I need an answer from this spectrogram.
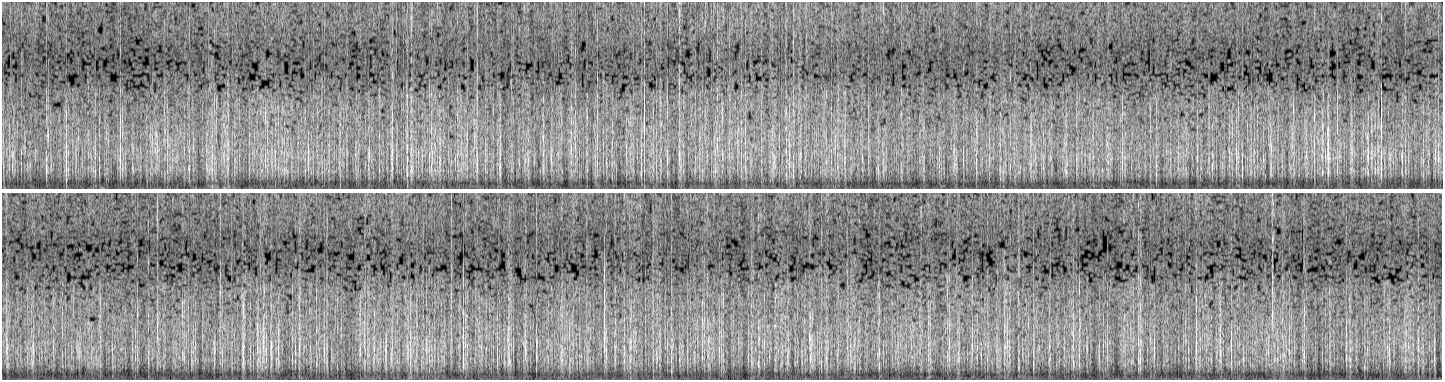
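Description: Steady rain falling outdoors, a dense, even patter of drops with no let-up.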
